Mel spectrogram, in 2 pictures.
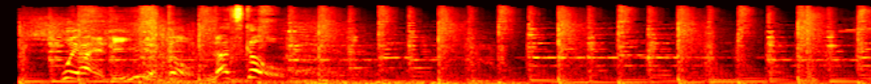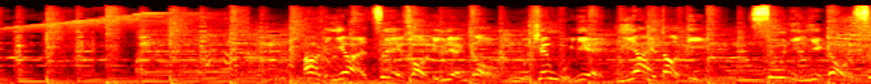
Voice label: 男 广告片; 苏宁易购双12

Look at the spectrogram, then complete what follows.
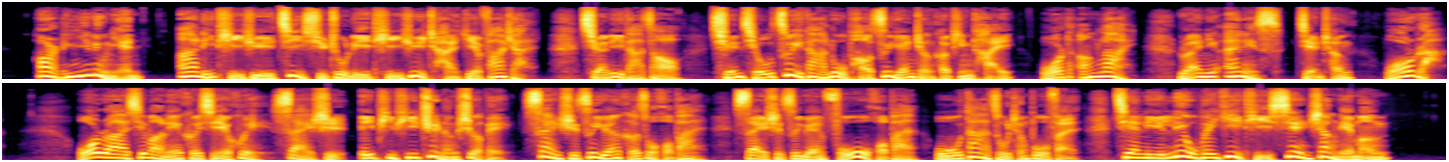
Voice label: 男 宣传广告 平台介绍; 国际网络路跑联盟WORA平台介绍

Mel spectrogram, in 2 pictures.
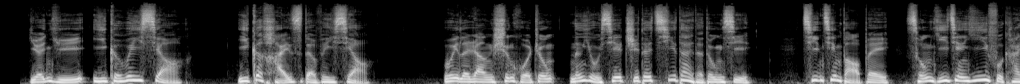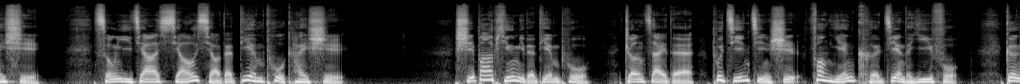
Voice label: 专题, 国语男声配音; 温馨感觉; 亲亲宝贝

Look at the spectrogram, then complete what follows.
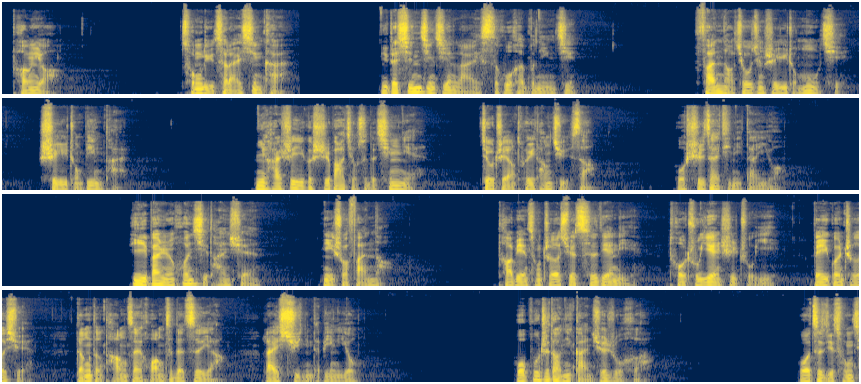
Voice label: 男, 电台; 一封来信

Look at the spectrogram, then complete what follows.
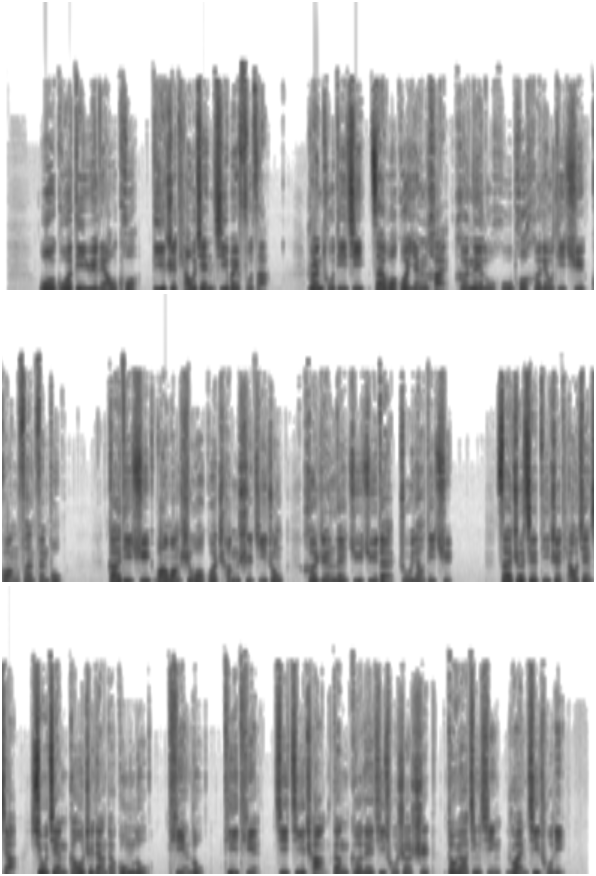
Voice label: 男 解说, 配音; 钉形双向搅拌桩施工工法

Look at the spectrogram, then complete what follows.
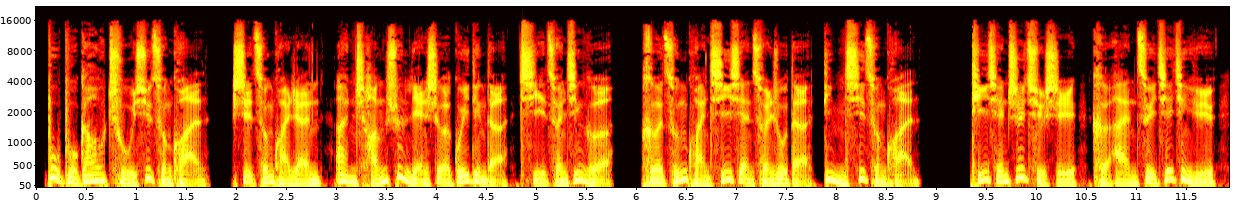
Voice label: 男-宣传广告; 步步高解说词

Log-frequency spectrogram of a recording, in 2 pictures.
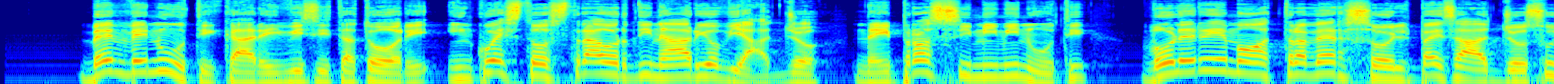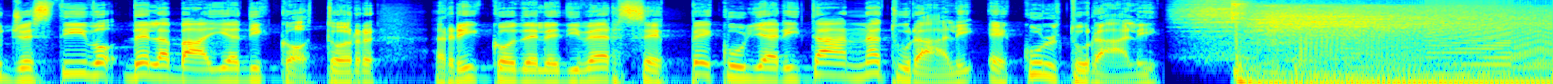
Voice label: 意大利语男, 声音合辑

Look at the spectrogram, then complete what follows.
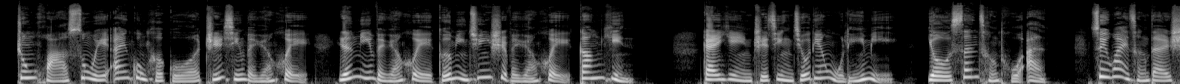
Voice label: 解说 景区

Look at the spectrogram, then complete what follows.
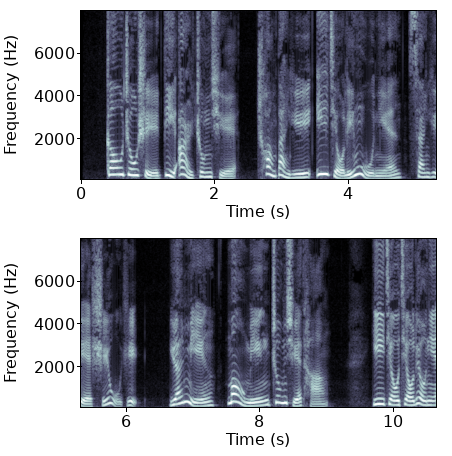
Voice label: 女 工作纪实, 配音; 语言文字规范化工作纪实

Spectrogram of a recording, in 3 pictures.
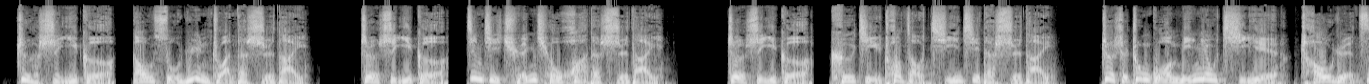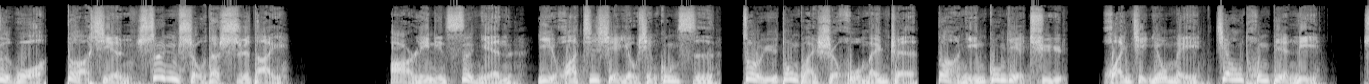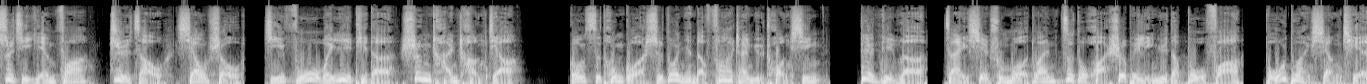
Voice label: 男 解说词; 益华机械宣传片

